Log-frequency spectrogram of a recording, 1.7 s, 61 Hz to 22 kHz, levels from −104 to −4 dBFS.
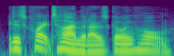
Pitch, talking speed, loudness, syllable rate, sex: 115 Hz, 310 wpm, -20 LUFS, 6.4 syllables/s, male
